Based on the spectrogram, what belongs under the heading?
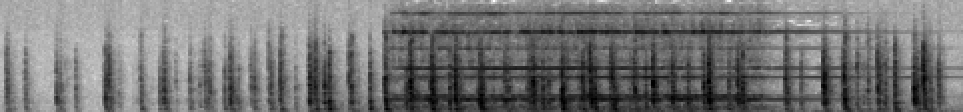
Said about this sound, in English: If you're there, please pick up the phone.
